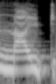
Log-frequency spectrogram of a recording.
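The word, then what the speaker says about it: night: फिर है नाइट, नाइट में भी जी एच साइलेंट है।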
